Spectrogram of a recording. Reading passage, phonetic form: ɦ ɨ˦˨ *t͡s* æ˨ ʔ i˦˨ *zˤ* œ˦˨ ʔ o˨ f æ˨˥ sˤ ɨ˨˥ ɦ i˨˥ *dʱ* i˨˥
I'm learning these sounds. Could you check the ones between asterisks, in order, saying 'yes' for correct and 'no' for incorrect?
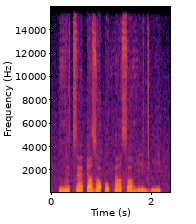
yes, yes, yes

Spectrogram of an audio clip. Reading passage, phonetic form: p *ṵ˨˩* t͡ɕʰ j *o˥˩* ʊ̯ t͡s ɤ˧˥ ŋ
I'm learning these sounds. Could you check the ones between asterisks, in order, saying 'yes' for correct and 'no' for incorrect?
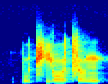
yes, no

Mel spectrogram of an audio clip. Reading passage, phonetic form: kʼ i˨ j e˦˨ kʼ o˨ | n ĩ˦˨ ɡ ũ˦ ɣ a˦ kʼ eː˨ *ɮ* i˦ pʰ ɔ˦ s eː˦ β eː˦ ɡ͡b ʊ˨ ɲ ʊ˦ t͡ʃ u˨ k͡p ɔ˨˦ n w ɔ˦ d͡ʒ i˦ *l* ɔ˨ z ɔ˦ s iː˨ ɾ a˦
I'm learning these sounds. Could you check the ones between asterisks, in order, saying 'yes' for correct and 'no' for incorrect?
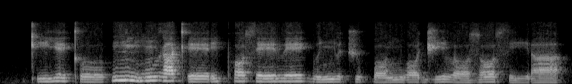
no, yes

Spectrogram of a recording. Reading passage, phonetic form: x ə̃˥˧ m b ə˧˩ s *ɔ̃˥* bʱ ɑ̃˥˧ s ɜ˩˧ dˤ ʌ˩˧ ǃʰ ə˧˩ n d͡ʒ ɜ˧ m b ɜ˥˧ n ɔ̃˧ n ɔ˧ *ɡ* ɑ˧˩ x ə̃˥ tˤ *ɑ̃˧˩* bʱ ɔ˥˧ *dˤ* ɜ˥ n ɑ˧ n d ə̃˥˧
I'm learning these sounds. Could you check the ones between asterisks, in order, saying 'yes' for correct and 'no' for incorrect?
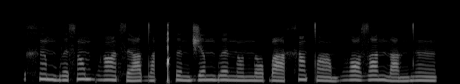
yes, no, yes, no

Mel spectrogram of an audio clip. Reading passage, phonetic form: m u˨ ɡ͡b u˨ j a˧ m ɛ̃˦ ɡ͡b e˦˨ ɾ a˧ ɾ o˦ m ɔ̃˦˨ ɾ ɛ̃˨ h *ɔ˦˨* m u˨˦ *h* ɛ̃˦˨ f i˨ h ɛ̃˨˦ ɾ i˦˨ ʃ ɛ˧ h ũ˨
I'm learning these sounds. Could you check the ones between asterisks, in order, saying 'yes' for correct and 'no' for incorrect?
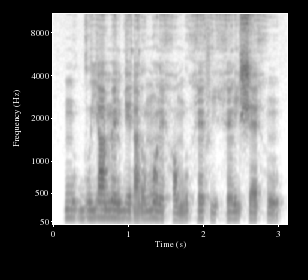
no, yes

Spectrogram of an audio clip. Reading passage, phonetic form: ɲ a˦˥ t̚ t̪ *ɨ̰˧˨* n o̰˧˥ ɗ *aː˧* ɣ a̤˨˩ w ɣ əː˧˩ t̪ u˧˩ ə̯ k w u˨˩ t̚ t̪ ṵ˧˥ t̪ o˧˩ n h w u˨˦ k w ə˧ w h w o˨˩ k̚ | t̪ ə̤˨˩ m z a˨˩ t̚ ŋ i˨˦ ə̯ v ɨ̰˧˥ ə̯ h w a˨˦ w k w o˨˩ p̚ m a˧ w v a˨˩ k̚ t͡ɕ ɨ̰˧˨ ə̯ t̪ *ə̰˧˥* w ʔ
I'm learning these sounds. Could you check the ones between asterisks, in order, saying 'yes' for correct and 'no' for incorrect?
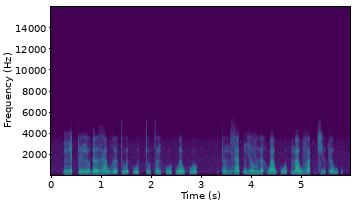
no, no, no

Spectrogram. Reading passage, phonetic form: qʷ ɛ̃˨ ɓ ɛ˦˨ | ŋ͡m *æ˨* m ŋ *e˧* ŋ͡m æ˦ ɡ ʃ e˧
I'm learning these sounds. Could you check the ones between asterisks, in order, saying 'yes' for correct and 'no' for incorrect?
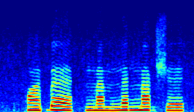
yes, no

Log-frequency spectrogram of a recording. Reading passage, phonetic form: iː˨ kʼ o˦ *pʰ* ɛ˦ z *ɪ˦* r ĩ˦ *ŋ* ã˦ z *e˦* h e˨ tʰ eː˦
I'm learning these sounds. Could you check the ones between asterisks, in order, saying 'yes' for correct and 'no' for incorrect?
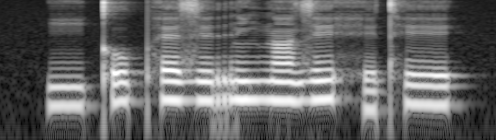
yes, yes, yes, yes

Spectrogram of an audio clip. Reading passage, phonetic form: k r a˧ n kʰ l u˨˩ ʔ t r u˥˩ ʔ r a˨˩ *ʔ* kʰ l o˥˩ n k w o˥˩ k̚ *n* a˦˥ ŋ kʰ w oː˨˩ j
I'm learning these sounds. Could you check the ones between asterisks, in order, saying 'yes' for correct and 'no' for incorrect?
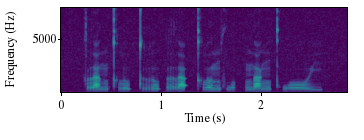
yes, yes

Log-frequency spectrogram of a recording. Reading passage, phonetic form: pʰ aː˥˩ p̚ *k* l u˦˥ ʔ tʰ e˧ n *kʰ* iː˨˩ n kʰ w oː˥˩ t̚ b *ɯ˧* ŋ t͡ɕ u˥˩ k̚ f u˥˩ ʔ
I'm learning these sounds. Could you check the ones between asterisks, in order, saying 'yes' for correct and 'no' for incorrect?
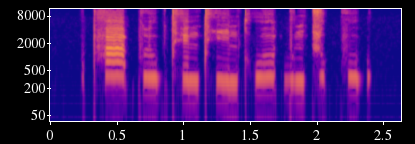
yes, no, yes

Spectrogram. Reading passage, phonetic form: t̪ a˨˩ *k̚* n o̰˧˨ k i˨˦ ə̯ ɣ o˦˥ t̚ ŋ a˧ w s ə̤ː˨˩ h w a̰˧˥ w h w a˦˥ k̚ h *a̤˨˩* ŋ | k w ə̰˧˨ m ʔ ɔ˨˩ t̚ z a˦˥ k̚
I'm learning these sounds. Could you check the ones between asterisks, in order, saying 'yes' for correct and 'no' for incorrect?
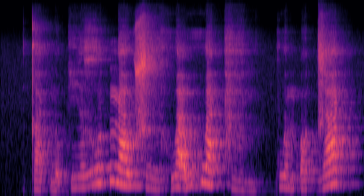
yes, yes

